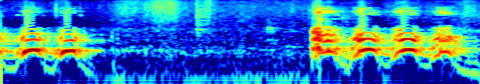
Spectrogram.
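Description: Close dog barks come outdoors as two quick yaps, then a short pause, then a faster run of four or five barks, with no one talking.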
